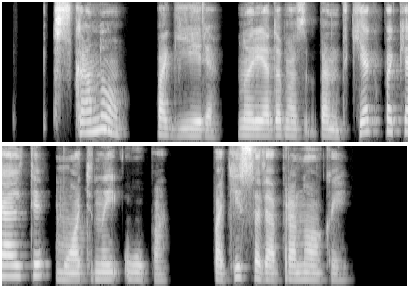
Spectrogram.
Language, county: Lithuanian, Vilnius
